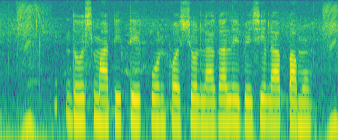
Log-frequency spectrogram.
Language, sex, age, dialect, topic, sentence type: Bengali, female, 18-24, Rajbangshi, agriculture, question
